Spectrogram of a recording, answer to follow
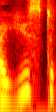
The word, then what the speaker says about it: used to: When it's followed by a consonant sound, we do not pronounce used to with a full vowel sound. To becomes t. I used to practice regularly. I didn't used to complain so much.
